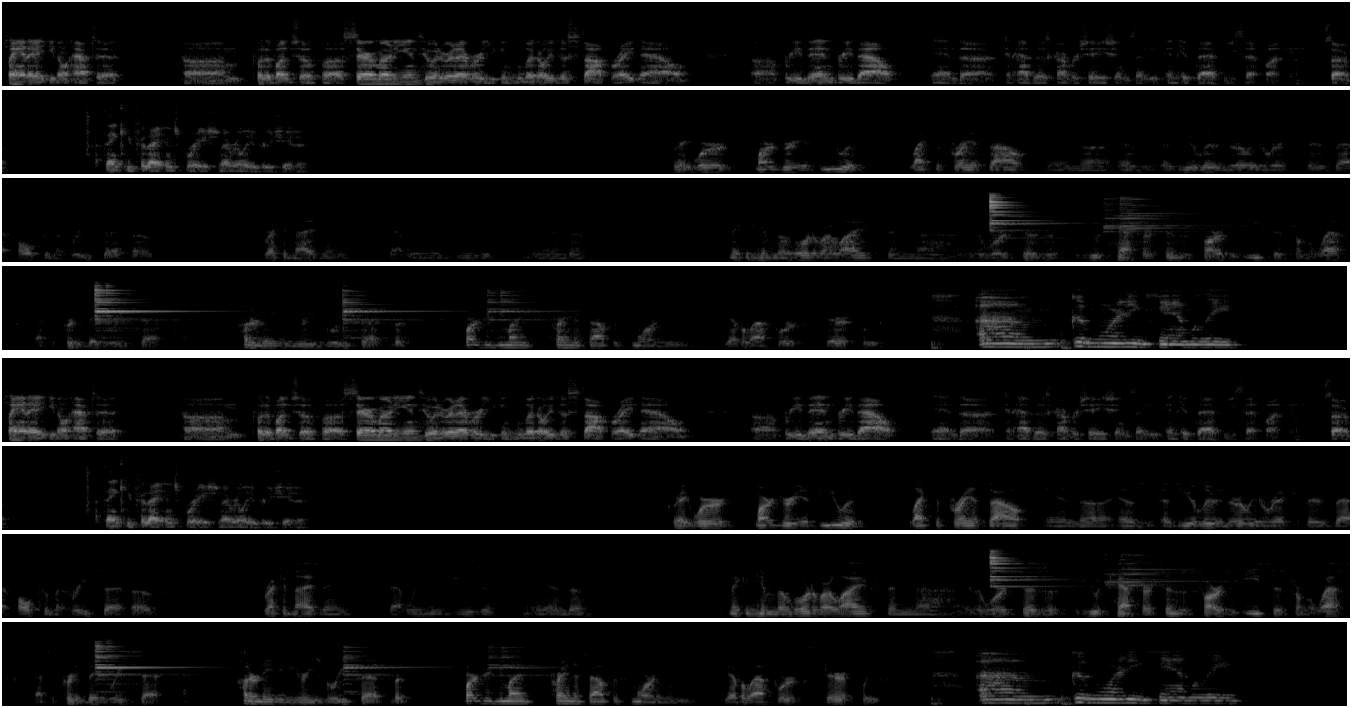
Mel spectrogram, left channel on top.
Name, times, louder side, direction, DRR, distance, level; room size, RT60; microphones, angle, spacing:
voice 1, 0.0-1.1 1.8-6.8 7.5-8.9 9.3-13.5 14.5-16.5, equal, ahead, 0.3 m, -44 dB
voice 2, 20.2-22.1 22.6-28.5 29.6-30.5 30.8-32.8 34.2-42.0 42.8-44.5 45.1-47.4 47.6-49.3, right 4 dB, 60° right, 0.5 m, -51 dB
sound 1, 34.4-46.4, left 4 dB, 45° left, 0.7 m, -44 dB
voice 3, 49.7-52.7, left 2 dB, 85° left, 0.9 m, -43 dB
3.1 x 2.3 x 3.0 m
head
